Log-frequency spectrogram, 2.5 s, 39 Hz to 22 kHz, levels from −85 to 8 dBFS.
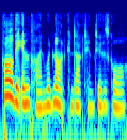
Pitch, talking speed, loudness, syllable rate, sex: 200 Hz, 260 wpm, -20 LUFS, 6.0 syllables/s, female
